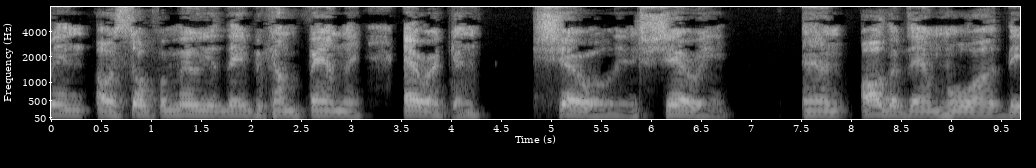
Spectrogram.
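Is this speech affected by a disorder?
Yes: sporadic ALS.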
